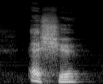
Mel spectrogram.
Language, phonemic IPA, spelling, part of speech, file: Dutch, /ˈɛʃə/, esje, noun, Nl-esje.ogg
- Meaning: diminutive of es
